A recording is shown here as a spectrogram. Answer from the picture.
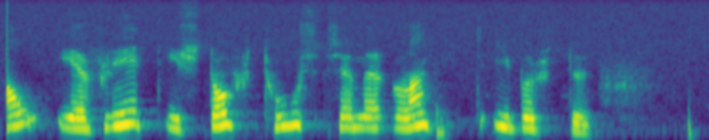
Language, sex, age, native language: Icelandic, female, 60-69, Icelandic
